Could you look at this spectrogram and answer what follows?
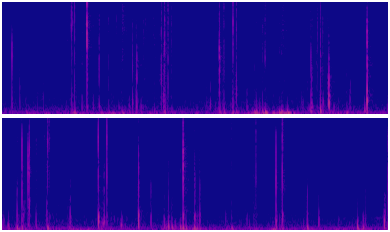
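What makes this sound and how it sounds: Long nails tap and scratch a small Backpulver baking powder sachet made of coated paper and filled with powder. A quick, uneven run of quiet, crisp taps and papery crinkles is heard, each with a bright edge, over a soft low rumble. The taps stop dead with almost no ring.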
